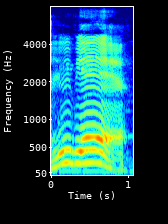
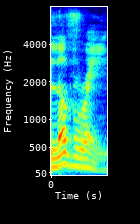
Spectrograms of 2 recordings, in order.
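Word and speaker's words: Louvre: The Louviere. Or the Lovray, if you want to pronounce it literally how it's spelled, but that's not how it's actually said.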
